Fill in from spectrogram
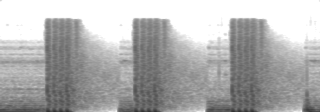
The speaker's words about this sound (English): As the zombies started racing towards us, knocking things off shelves, all of us started shooting from outside the store.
